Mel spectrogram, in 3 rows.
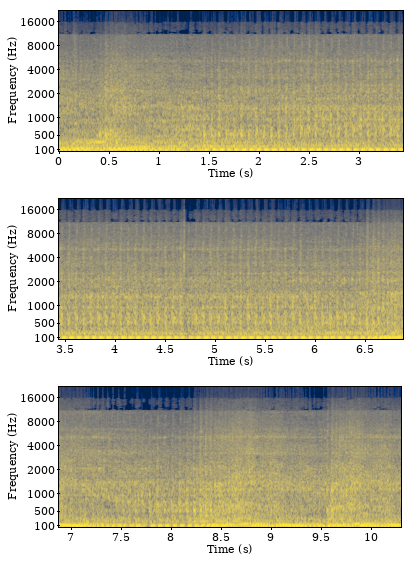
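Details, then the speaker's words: Used Yamaha R15 V3, 18,000 km, showroom-checked, serviced with fresh oil, never opened: revs up and falls back cleanly with a slightly coarse, gravelly note, no knock or rattle; normal engine, roughness typical of the model. "Nah, seperti ini bunyinya. Jadi kekurangan salah satu R15 ini adalah bunyi mesinnya yang agak kasar."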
